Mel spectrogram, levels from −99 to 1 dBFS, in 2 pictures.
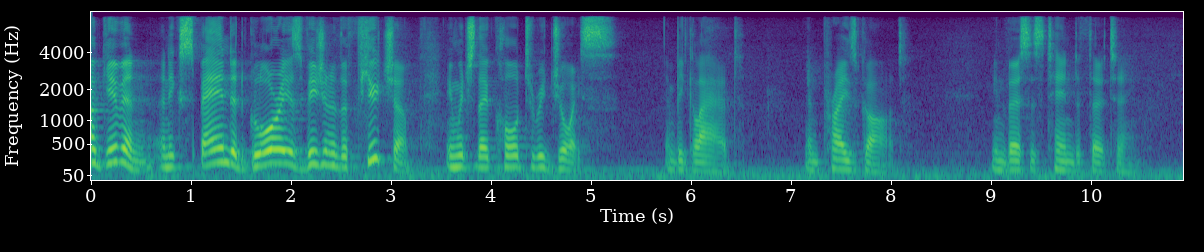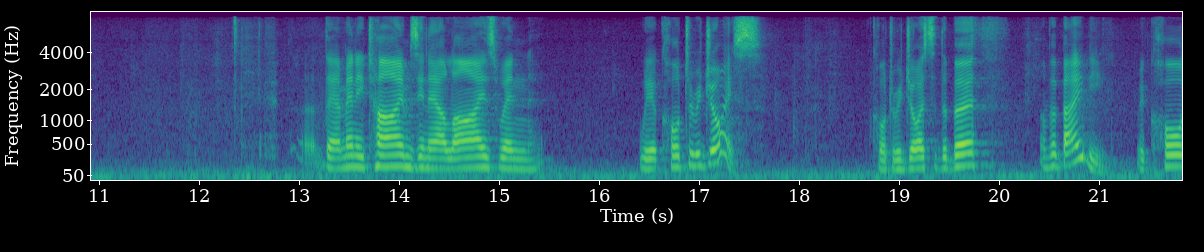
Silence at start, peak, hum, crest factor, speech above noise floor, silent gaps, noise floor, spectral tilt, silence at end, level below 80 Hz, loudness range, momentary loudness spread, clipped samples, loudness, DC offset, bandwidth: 0 s; -4 dBFS; none; 22 dB; 24 dB; none; -49 dBFS; -4 dB/octave; 0 s; -48 dBFS; 10 LU; 21 LU; under 0.1%; -24 LUFS; under 0.1%; 7.6 kHz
